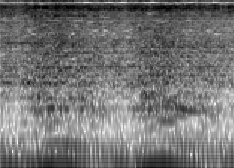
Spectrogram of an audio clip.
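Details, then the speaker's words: Honda Dream motorcycle engine running: low, steady single-cylinder beat with a faint busy rattle; mechanic attributes it to the timing chain and will fit a new timing chain kit. "যে timing স্টেনে যে sound আসছে এটা যে শোনা যাচ্ছে যে timing স্টেনের যে sound"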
